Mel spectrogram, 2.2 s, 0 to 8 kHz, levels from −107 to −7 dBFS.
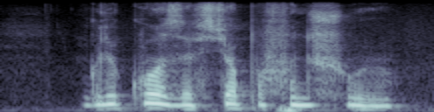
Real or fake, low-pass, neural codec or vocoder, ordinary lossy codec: real; 7.2 kHz; none; none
